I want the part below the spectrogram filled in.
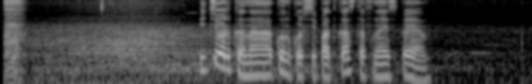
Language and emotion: Russian, neutral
